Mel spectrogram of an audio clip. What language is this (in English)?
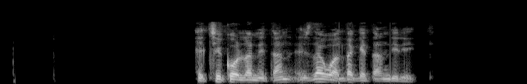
Basque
